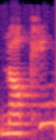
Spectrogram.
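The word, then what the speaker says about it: knocking: नॉकिंग एट the door नॉकिंग में अब के हमारे पास साइलेंट हो जाता है नॉक के आवाज होती है तो हम यहां पर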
